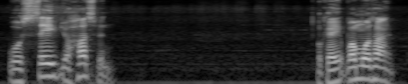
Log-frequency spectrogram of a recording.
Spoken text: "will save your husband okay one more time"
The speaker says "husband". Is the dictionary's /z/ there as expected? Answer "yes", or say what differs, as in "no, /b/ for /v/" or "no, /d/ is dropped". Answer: yes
